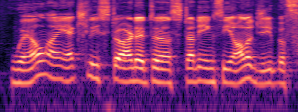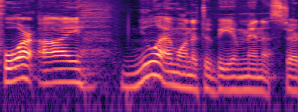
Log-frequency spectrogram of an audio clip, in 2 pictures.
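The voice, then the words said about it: German accent. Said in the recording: “listeners may notice a little bit of a different accent today. We're not going to have the usual New Hampshire accent. You're originally from Germany”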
